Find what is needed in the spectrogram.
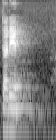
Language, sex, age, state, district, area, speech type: Manipuri, male, 30-45, Manipur, Thoubal, rural, read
